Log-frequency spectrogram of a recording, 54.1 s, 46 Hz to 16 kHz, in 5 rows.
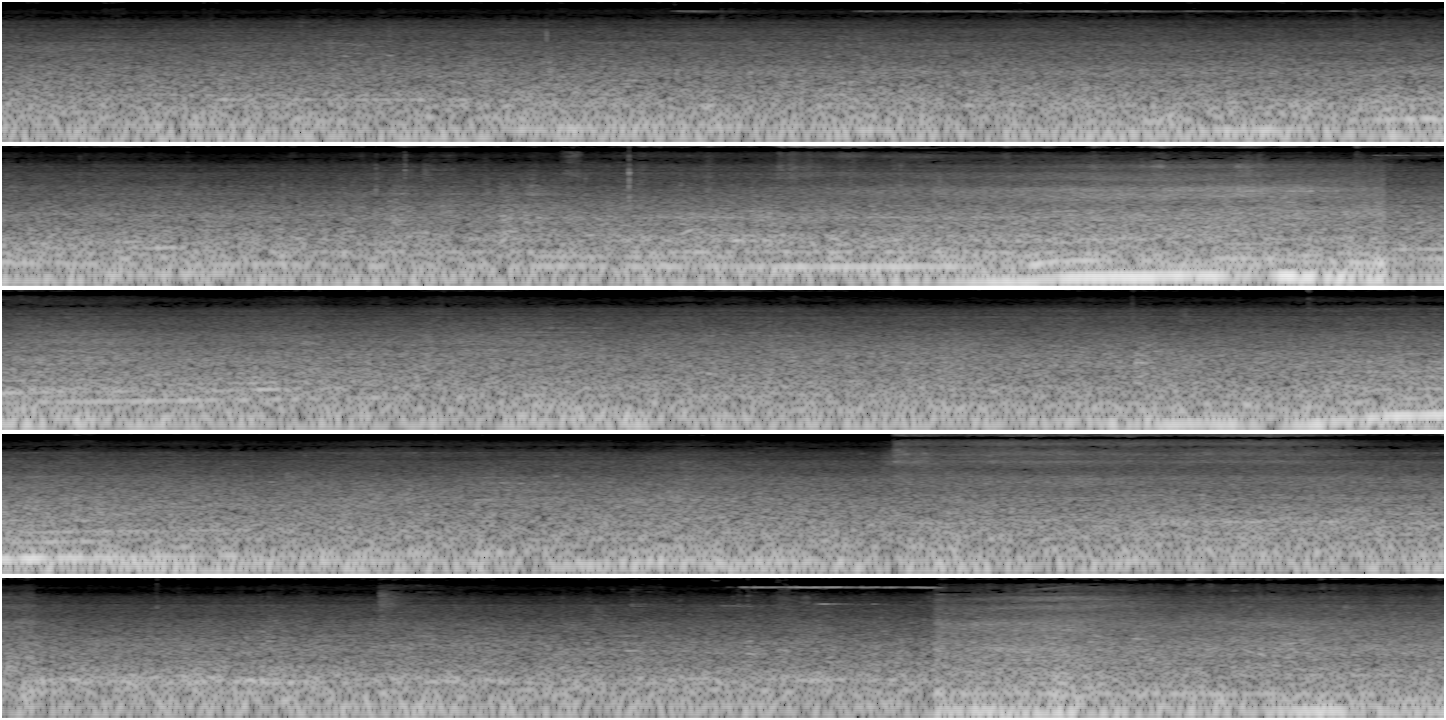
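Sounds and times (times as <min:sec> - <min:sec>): heavy vehicle engine rumble: 0:00.0 - 0:54.0
passing traffic: 0:00.0 - 0:54.0.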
